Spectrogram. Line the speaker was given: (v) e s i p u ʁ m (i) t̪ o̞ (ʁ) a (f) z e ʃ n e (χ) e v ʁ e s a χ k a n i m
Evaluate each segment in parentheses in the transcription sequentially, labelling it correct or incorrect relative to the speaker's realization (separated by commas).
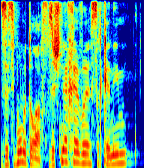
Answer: incorrect, incorrect, correct, correct, correct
